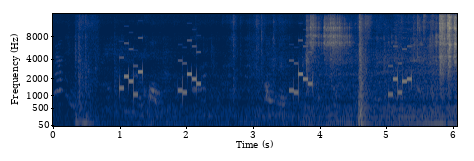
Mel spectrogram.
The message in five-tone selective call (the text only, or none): 49711 32086 32086 18278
